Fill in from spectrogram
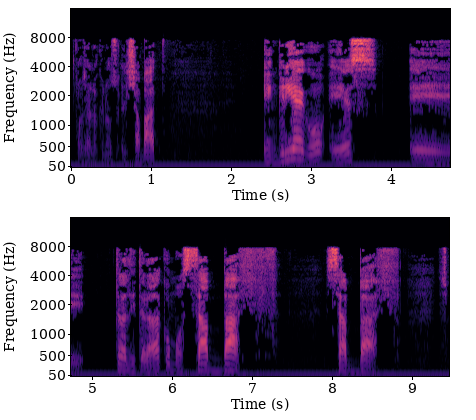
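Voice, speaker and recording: A man's voice: fairly high pitch, bright, forceful tone, breathy edge, no room sound, highs cut off. A man giving a recorded lecture, explaining patiently and repeating words to show how they are pronounced. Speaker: teacher.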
